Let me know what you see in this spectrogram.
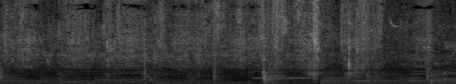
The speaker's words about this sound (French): Je prépare mon pinceau et je vais badigeonner ma feuille de pâte philo avec l'huile d'olive.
